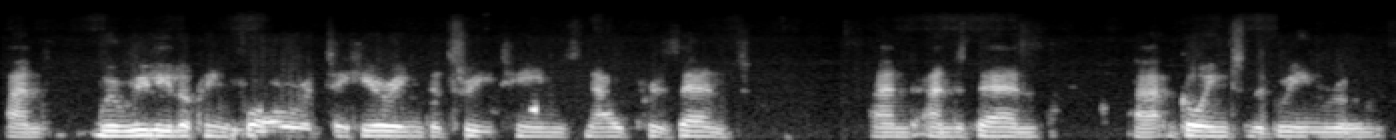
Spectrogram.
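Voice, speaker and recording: A man on a judging panel speaking haltingly with many fillers. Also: mid-range voice, level tone, no echo. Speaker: judge. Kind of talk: panel remarks. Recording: dry, dull sound.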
